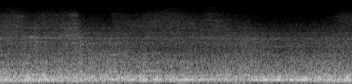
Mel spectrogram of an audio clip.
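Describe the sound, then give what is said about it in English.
A train rumbles past, a loud, steady roar of heavy wheels on rails with a low mechanical drone and faint clacking throughout, no voices heard. “All right, plane went by, train went by.”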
